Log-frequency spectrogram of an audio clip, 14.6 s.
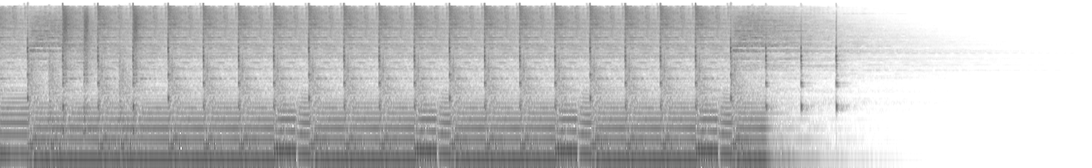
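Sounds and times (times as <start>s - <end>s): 
rhythm: 0.0s - 11.3s.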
